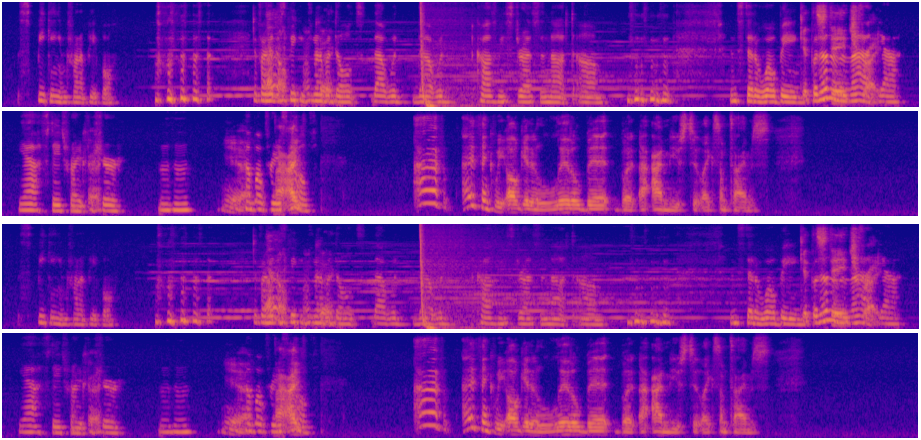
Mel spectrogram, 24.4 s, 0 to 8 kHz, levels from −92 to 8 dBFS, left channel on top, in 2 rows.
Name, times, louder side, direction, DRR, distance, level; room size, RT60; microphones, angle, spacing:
voice 1, 0.5-1.5 2.0-2.7 3.4-6.0 6.3-8.0 8.3-9.3 9.7-12.0 12.4-13.8 14.3-14.7 15.5-16.3, left 4 dB, 70° left, 0.5 m, -30 dB
sound 1, 1.9-11.5, right 1 dB, 35° right, 0.6 m, -46 dB
voice 2, 3.5-4.4 10.6-11.7 13.1-13.6 15.1-15.6 15.9-16.3 17.7-22.4 22.7-23.1, left 1 dB, 10° left, 0.5 m, -30 dB
sound 2, 5.6-9.4, right 1 dB, 80° right, 0.9 m, -38 dB
2.3 x 2.1 x 3.9 m
head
